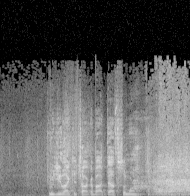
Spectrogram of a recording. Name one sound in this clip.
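An older man speaks with a gruff, animated voice.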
